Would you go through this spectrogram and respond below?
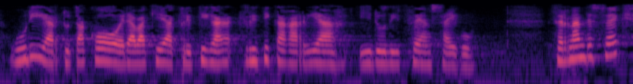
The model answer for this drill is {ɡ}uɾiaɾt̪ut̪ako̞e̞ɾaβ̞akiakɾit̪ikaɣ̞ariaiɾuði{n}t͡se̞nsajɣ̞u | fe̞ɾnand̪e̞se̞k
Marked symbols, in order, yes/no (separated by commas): yes, no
